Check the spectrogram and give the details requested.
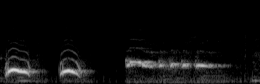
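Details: Spotted dove of the local 'kuk 3' type, an energetic lure-style recording: two arched, low coos followed by a longer, flat, slightly wavering higher note, with faint low background hum.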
